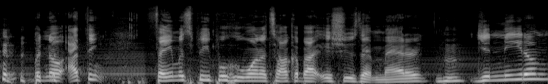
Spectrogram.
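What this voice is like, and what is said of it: Usual voice. Nothing is said of it.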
